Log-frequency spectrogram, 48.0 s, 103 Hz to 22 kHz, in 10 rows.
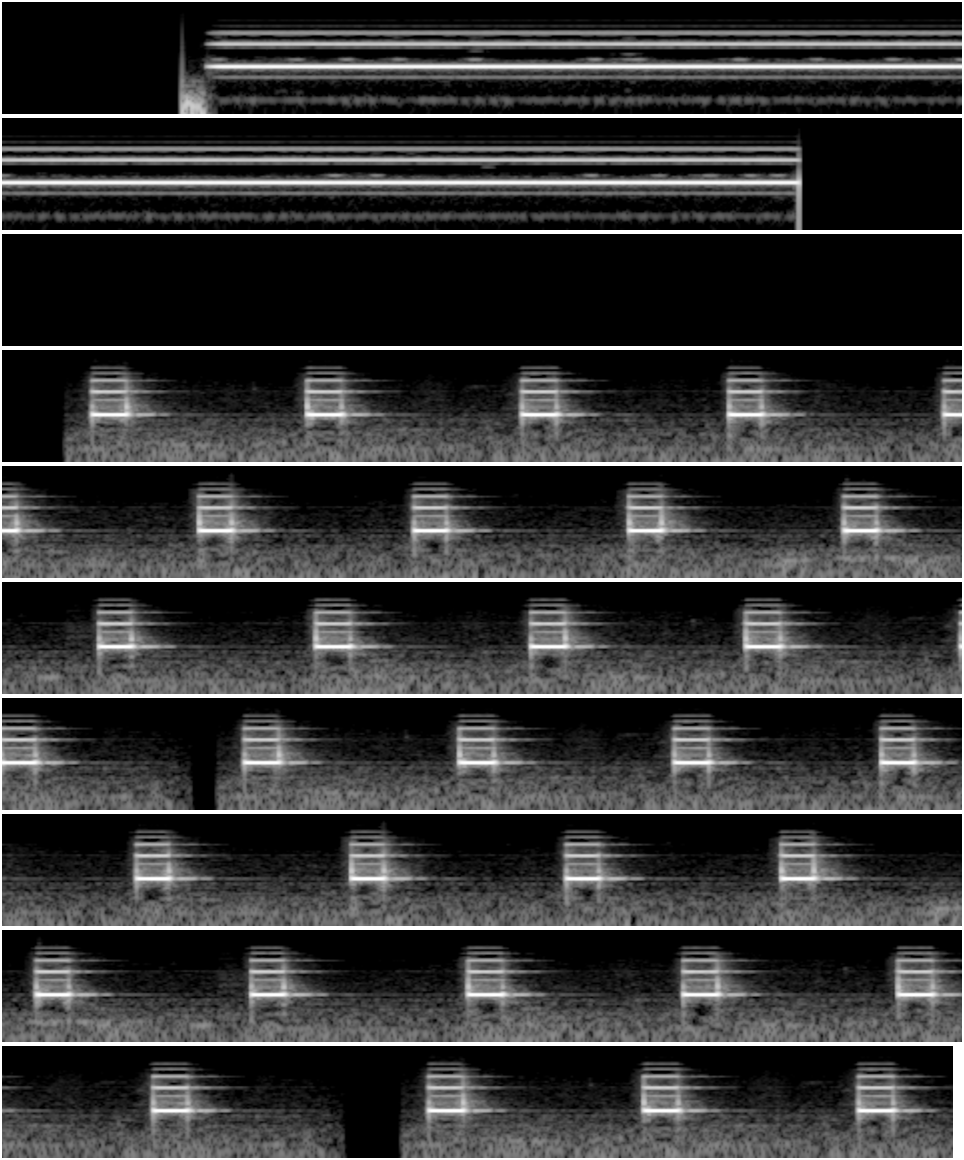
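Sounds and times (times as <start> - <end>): cardiac monitor beeps: 0.9 - 8.8, 14.8 - 16.4, 17.0 - 18.5, 19.1 - 28.2, 28.8 - 29.4, 30.0 - 44.5, 45.3 - 47.9.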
